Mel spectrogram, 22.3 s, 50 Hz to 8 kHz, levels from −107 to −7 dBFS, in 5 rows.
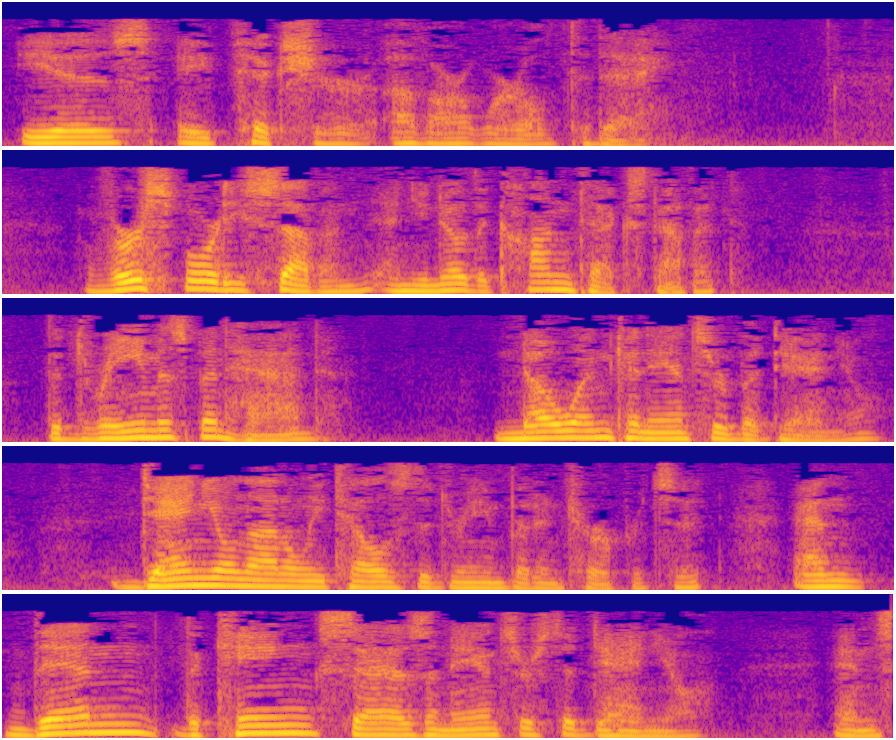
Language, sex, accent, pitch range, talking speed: English, male, American, 105-140 Hz, 125 wpm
